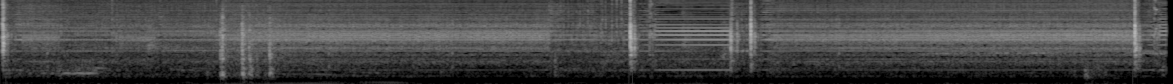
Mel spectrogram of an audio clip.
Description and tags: Aston noises
automobile, car, engine, ignition, sports, vehicle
